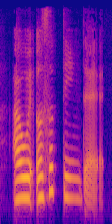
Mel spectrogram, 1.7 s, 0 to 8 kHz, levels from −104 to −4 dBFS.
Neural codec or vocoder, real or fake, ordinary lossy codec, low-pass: codec, 16 kHz in and 24 kHz out, 0.9 kbps, LongCat-Audio-Codec, fine tuned four codebook decoder; fake; AAC, 32 kbps; 7.2 kHz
